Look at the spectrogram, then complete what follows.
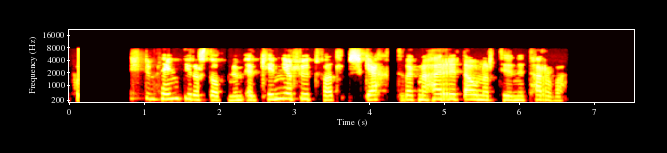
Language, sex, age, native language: Icelandic, female, 30-39, Icelandic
